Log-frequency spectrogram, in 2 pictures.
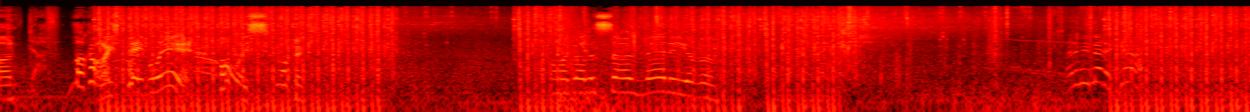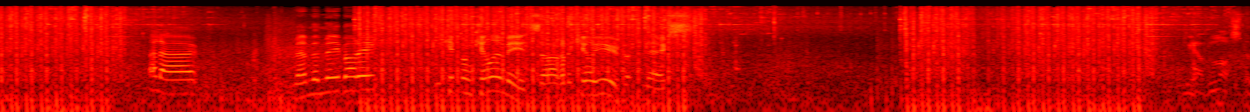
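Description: A machine gun fires in long rapid bursts.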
